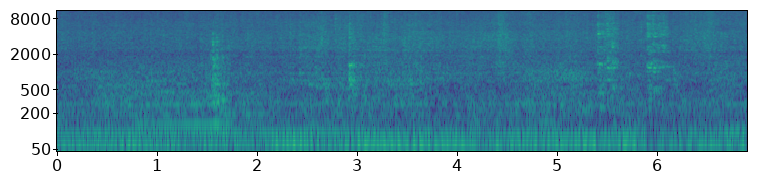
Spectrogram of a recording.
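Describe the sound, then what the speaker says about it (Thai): Dry sukiyaki with glass noodles and egg sizzles steadily in a pan, with spatula scrapes and tosses recurring every second or so over a constant loud frying hiss, near and without voices. "ก็ผัดทุกอย่างให้เข้ากัน"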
